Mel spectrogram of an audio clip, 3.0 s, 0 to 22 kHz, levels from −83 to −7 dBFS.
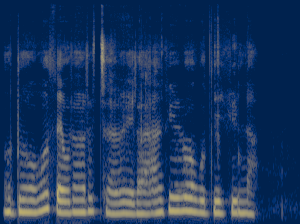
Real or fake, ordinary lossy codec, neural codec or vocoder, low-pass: fake; none; codec, 44.1 kHz, 2.6 kbps, SNAC; none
